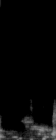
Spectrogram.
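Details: Home video of a child with a functional habit cough (somatic cough syndrome), coughing at least once a minute while playing and talking.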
